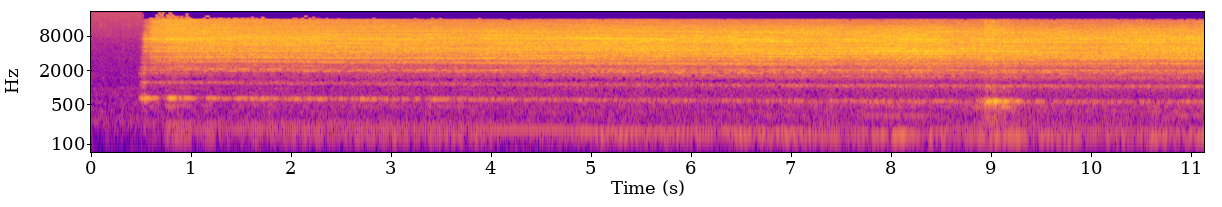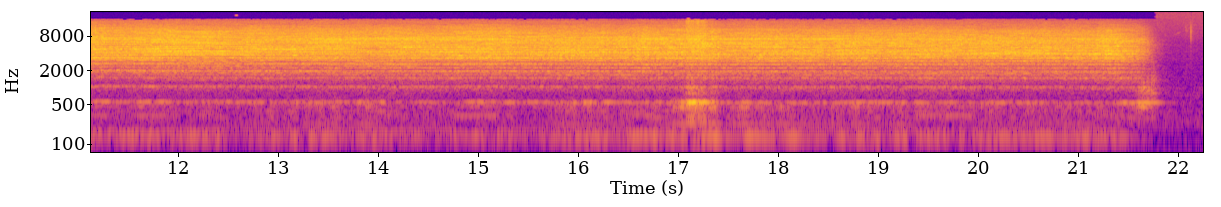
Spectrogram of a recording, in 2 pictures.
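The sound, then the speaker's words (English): CO2 gas hissing from a gas line without its connector into a 2.5-gallon keg: a steady, continuous hiss lasting about twenty seconds, with two brief louder bumps partway through. “I'm going to pump some CO2 into my 2.5-gallon keg for about 20 seconds to get all the oxygen out of there.”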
